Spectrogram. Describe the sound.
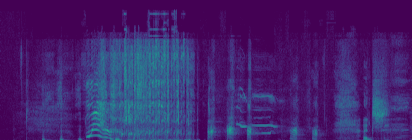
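A person imitates a horse's neigh: a quavering, descending whinny that breaks into a long, rough, breathy blowing sound, followed by scattered short vocal sounds and what seems like laughter.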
